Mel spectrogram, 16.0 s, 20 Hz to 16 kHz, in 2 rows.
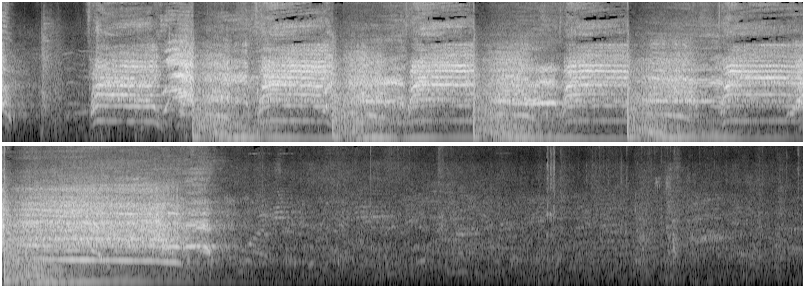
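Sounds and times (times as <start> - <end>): men bellowing calls in unison: 1.1 - 10.3
sharp hit: 1.9 - 10.3.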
